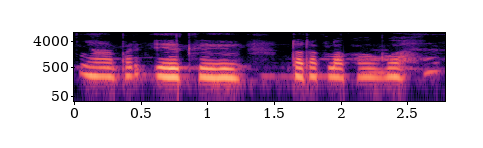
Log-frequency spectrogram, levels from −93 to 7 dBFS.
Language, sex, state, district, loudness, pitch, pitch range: Hindi, female, Bihar, West Champaran, -17 LUFS, 240 Hz, 230-245 Hz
